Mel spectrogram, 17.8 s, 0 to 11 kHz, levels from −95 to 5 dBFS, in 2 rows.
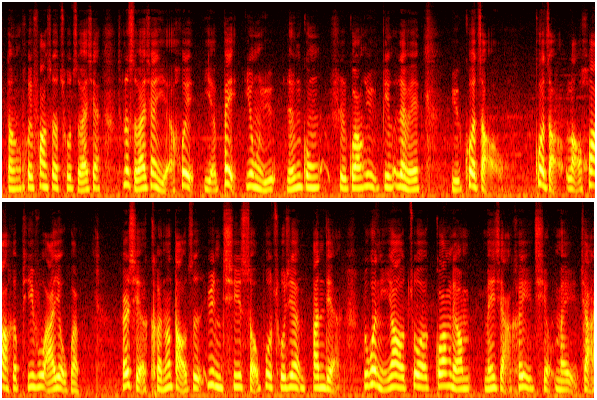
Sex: male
